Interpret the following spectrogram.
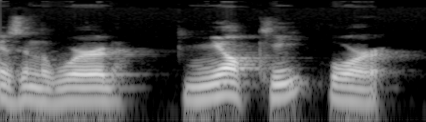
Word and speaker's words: gnocchi: When you see a GN in the spelling, as in the word gnocchi or agnello, the GN is always pronounced as a double consonant sound, and the same goes with GL, as in the words aglio or maglia.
